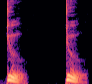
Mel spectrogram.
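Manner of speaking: टू said "too" with no y glide; American first syllable. Shown as a demonstration. Teacher showing the American first syllable, no glide. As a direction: drop the y: टू as "too". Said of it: "American English में ... टू".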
